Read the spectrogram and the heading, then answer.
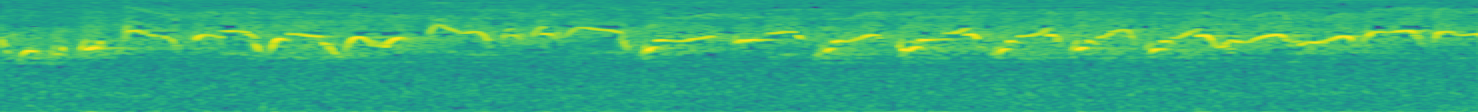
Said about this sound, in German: Bei so einer Feldlerche in Natura zwitschert und windet alles durcheinander.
